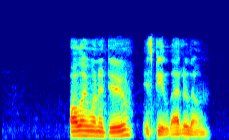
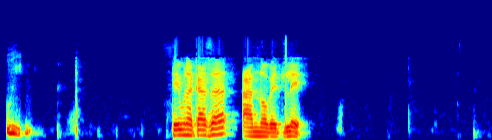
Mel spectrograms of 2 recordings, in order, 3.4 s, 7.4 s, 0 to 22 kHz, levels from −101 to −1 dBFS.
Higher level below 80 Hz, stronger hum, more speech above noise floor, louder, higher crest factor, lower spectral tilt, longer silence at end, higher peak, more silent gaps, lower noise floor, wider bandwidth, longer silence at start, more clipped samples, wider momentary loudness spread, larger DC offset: second, -62 dBFS vs -56 dBFS; neither; second, 61 dB vs 71 dB; second, -20 LUFS vs -14 LUFS; about the same, 18 dB vs 16 dB; second, -6.5 dB/octave vs -10 dB/octave; second, 0.35 s vs 2.85 s; about the same, -4 dBFS vs -2 dBFS; neither; second, -80 dBFS vs -84 dBFS; first, 7.4 kHz vs 6.2 kHz; first, 1.05 s vs 0.1 s; neither; first, 14 LU vs 7 LU; neither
